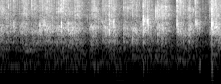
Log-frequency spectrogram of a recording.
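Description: A crowd applauds steadily, many hands clapping in a dense, continuous patter that swells briefly near the end, moderately loud with no one speaking.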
